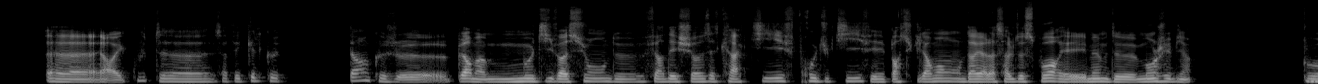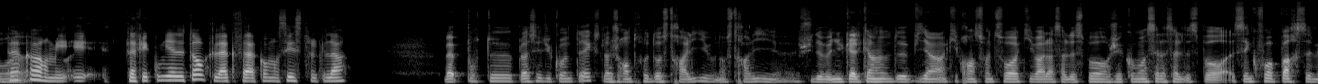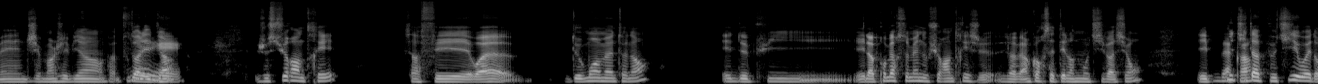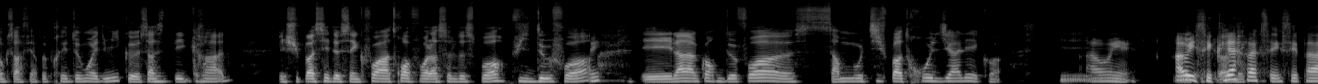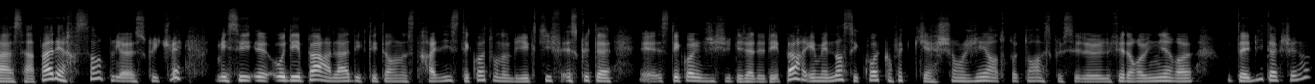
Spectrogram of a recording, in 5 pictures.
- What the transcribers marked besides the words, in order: stressed: "motivation"; "créatif" said as "créactif"
- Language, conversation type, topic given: French, advice, Comment expliquer que vous ayez perdu votre motivation après un bon départ ?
